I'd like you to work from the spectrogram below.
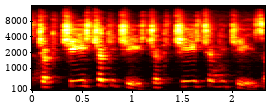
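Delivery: put-on high, relentless kid chant; excited little daughter. Daughter begs dad all day, excited child voice. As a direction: imitate a pestering child in a high voice. Daughter pesters again at noon.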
